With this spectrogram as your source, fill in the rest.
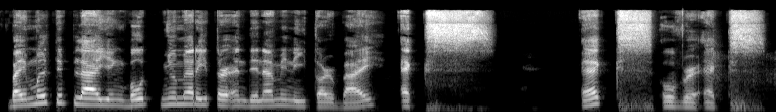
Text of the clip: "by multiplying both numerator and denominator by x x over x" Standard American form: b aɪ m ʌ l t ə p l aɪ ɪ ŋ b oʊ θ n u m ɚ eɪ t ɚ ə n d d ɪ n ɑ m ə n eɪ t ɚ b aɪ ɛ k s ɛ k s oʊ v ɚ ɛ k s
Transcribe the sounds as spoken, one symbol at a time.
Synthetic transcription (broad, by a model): b aɪ m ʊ l t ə p l aɪ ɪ ŋ b oʊ t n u m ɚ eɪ t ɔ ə n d d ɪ n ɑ m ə n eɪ t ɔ b aɪ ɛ k s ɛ k s oʊ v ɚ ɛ k s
